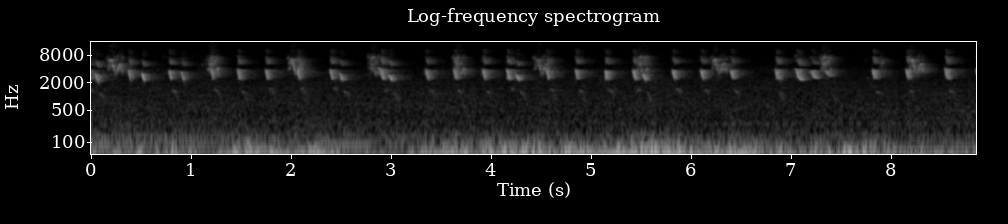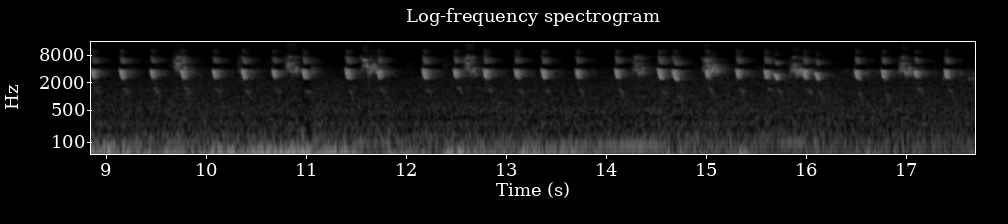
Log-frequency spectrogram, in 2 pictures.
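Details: A squirrel calls steadily, a long run of short, sharp, high chips at roughly three per second, fairly irregular in spacing, over a faint low hum.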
